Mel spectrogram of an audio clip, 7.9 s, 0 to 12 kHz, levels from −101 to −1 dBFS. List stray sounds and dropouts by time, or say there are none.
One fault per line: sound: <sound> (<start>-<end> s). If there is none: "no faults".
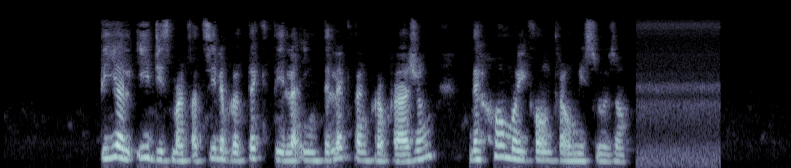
no faults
